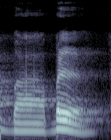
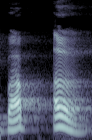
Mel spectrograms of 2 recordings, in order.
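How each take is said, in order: First: The consonant starts the next syllable, smoothly linked. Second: The consonant ends the first syllable, sounded separately.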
